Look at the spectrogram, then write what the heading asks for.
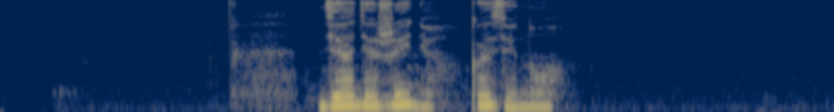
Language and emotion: Russian, sad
